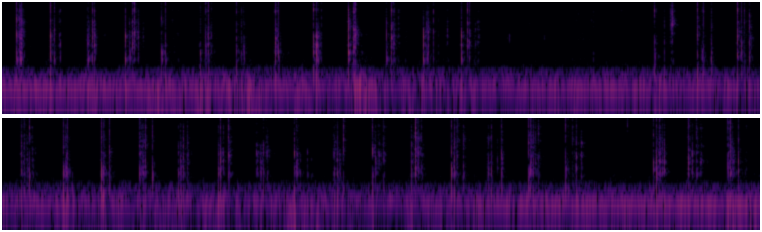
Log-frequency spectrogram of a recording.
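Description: Fingertips and nails tap and lightly scratch across a small foam sponge coated in dried, cracked greenish clay, held in the other hand. The result is a steady run of sharp, dry clicks with bright crackly edges over a constant low hum, with a brief quieter stretch about a third of the way through.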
